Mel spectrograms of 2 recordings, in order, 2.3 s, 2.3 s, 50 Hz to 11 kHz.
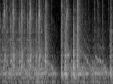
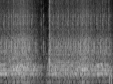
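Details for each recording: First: Bernina 930 Record Electronic sewing machine, basting stitch not unlatching the needle bar: sharp, hard clacks about six a second, too clacky; suspected engaging mechanism needing lubrication, not confirmed. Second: Bernina 930 Record Electronic sewing machine, threaded and stitching zigzag at steady speed: an even, fast clacky mechanical clatter with no grinding or knocking; it sounds good, with top tension slightly loose.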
